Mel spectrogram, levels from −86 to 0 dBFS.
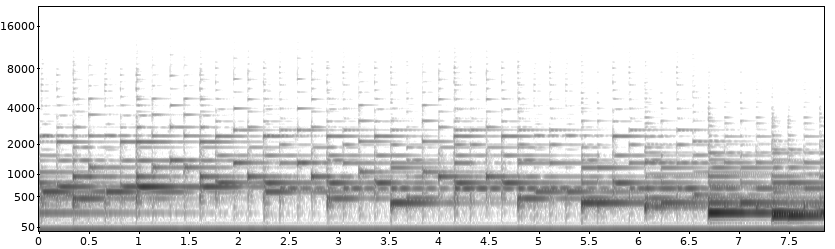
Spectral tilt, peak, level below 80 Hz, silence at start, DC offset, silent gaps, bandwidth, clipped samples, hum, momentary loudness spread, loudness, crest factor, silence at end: -8.5 dB/octave; -10 dBFS; -74 dBFS; 0 s; 0.6%; none; 8 kHz; under 0.1%; none; 13 LU; -29 LUFS; 18 dB; 0 s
